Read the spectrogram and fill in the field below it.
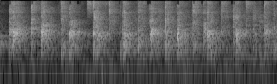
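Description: A class of students claps hands together in a quick, even rhythm, about nine crisp bursts in a row, close by and with no talking.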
